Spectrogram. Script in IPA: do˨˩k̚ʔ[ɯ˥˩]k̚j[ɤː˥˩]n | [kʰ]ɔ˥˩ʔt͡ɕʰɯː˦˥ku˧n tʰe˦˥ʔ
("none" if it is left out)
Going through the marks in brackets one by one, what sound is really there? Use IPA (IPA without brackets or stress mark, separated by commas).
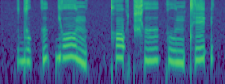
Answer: ɯ˥˩, oː˥˩, kʰ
